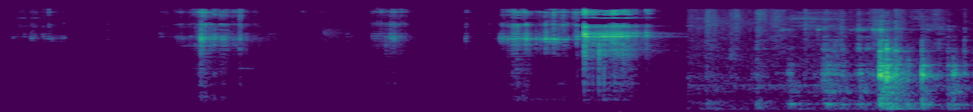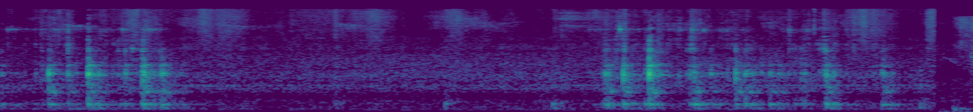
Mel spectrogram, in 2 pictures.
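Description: Small metal connector pieces clinking in a glass jar, a few separate clinks. After that come knocks and rustling as copper wire is packed into a crucible standing on a marble tabletop, loudest about a second after the clinks and again near the end.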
